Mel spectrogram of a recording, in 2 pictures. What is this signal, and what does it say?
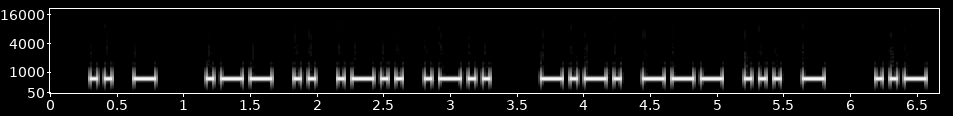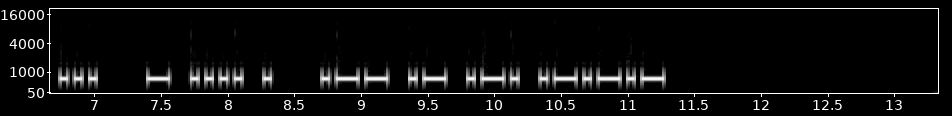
Morse code, heard as a keyed tone, about 22 wpm, 700 Hz. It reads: IT WILL COST US THE WAR.
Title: Sentences from Top 1000 Words - Review Part 5 - 22wpm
